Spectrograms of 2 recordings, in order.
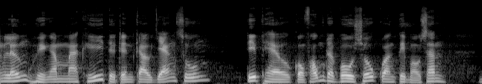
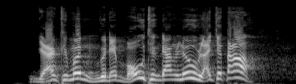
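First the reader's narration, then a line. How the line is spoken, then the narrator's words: Furious roar. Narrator (Vietnamese): Hai mắt Cực Âm sư tổ như muốn phúng ra hỏa, gầm lên nói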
